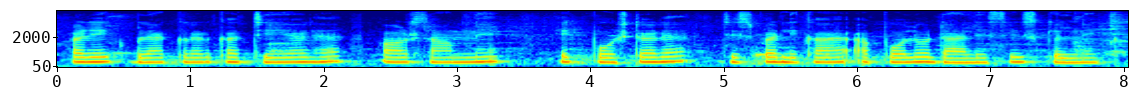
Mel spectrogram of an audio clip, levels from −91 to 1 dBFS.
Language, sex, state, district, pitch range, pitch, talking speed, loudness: Hindi, female, Bihar, Araria, 200-215 Hz, 205 Hz, 150 wpm, -27 LUFS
